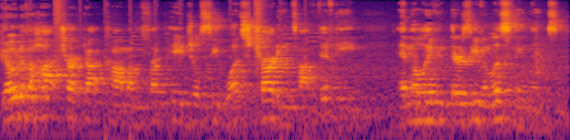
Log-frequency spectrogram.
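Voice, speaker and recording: The talk comes from a late-thirties radio programmer appearing as a guest speaker, whose voice is fairly high and fairly quick. He gives the group an informal instructional talk in a conversational manner, checking in with short questions. Loud background noise fills an echoey room, picked up by a distant mic.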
